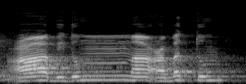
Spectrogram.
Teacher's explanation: عین کو ایک الف کے برابر کھینچ کے پڑھیں گے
